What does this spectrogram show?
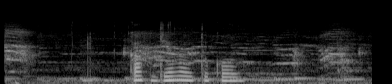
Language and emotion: Russian, neutral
